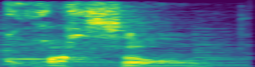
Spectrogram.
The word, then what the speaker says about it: croissant: So, when I'm ordering something like that, I will say croissant, but back in the day it was more like quason. I'd go full French with it.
